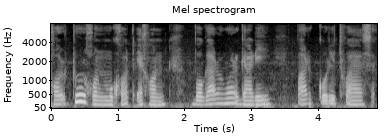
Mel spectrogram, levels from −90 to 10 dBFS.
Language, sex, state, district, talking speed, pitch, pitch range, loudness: Assamese, male, Assam, Kamrup Metropolitan, 120 wpm, 140 Hz, 135-155 Hz, -16 LUFS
